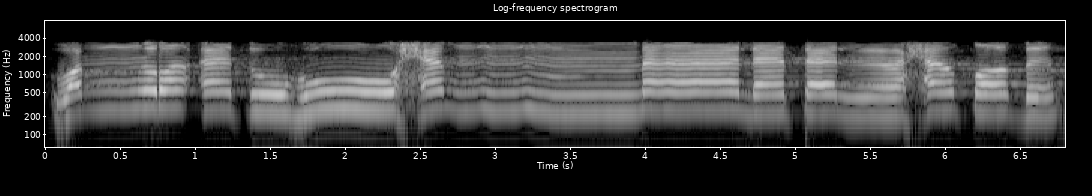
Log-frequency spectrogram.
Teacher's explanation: با پر قلقلہ کریں گے، یعنی آواز میں جنبش ہوگی، آواز لوٹتی ہوئی محسوس ہو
